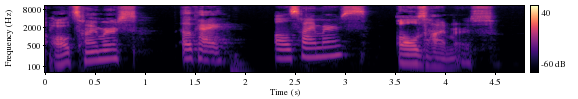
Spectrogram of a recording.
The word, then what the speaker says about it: Alzheimer's: so are you saying Alzheimer's Alzheimer's like tell me how how are you pronouncing this I'm saying Alzheimer's okay Alzheimer's Alzheimer's Alzheimer's with a z or a t alz alimer okay that's how I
